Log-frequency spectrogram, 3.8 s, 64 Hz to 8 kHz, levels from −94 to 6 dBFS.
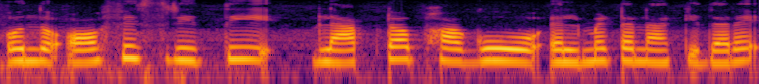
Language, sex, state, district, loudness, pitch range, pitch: Kannada, female, Karnataka, Bangalore, -15 LUFS, 230-255 Hz, 240 Hz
